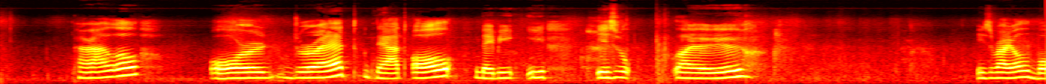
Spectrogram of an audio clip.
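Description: A young girl reads out slowly over an online call.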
